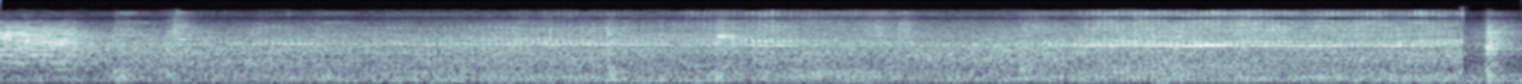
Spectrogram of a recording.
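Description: Steady running noise of a moving passenger train, heard from on board, blended with road traffic on the highway below.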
